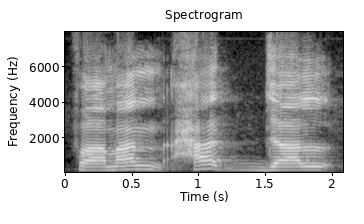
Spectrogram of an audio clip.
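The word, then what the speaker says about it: فمن حج: এরপরে ফামান হাজ্জাল, এখানে নুন সাকিনটা আমি স্পষ্ট করে পড়ছি, কারণ এই নুন সাকিনের পরে হাটি হলো ইজহারে হরফ।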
